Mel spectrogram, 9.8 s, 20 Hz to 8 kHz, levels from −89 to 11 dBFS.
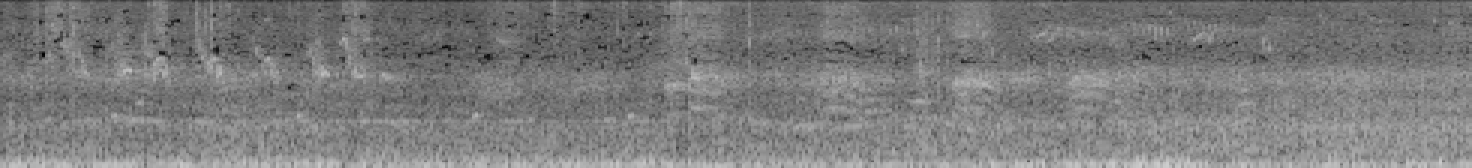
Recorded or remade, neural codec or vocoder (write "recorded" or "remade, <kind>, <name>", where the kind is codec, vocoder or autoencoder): recorded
